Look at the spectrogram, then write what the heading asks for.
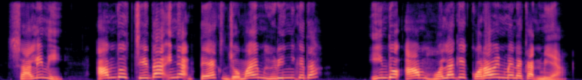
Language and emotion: Santali, angry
